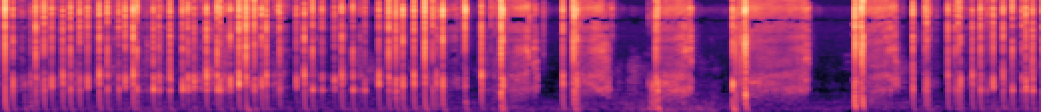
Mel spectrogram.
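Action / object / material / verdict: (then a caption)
tap / smartphone with a glass back / glass / none. Long acrylic nails tap and scratch the flat frosted glass back of a gold iPhone Pro near its camera bump, the phone held in one hand. Dense bursts of sharp, dry clicks with bright, crisp edges come in rapid clusters. Short soft scraping patches and brief silent gaps fall between them.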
